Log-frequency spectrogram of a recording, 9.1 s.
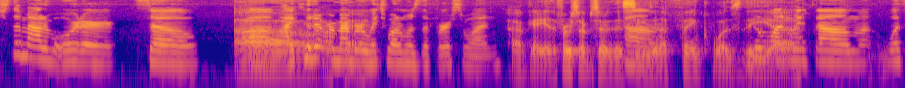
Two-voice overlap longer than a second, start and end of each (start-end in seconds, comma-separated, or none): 2.5-3.7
